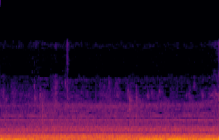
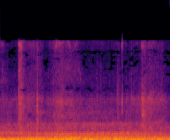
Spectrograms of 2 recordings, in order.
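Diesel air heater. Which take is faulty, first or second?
first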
